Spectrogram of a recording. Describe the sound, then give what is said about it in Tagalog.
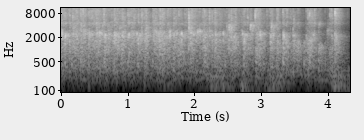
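Church audience applauding God during a sermon, a thick, loud and sustained burst of many hands clapping that holds steady and eases slightly at the end. “Palakpakan natin ang ating Diyos na buhay, mga kapatid.”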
